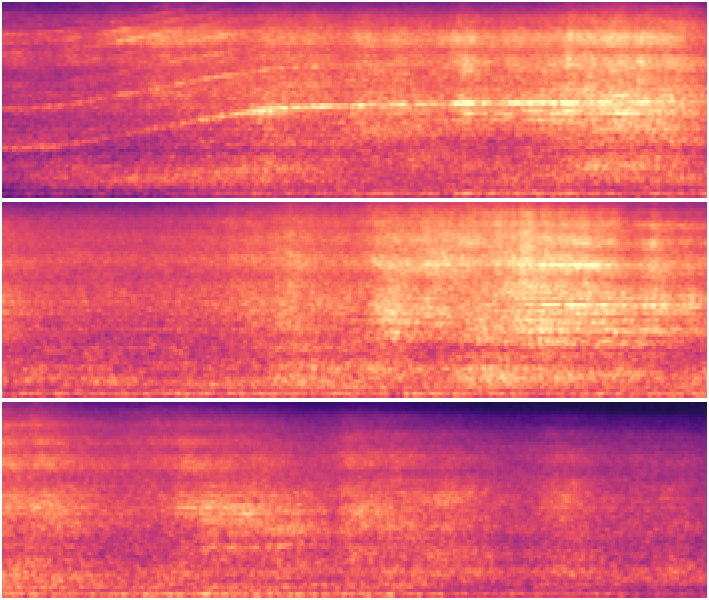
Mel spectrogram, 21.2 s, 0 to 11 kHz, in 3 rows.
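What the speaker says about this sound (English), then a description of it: "Flight 995 to Gran Canaria departing there." Jet airliner departing Manchester Airport on a flight to Gran Canaria, its engine roar swelling to a peak midway and fading slowly, with a rising whine near the start and no talk.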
